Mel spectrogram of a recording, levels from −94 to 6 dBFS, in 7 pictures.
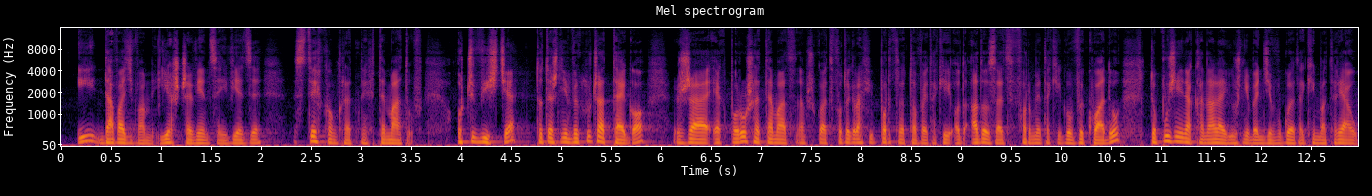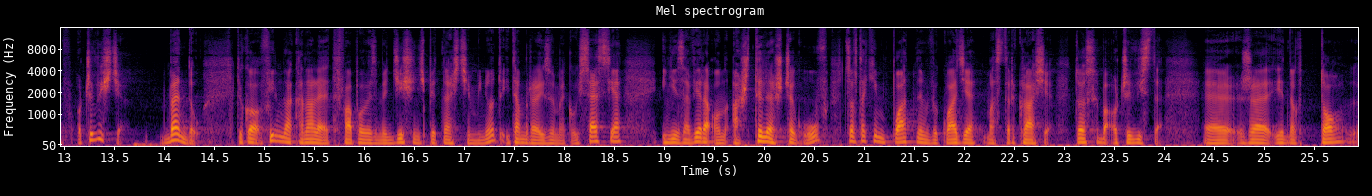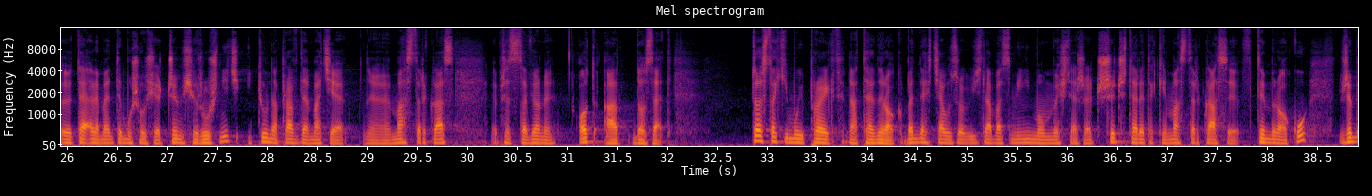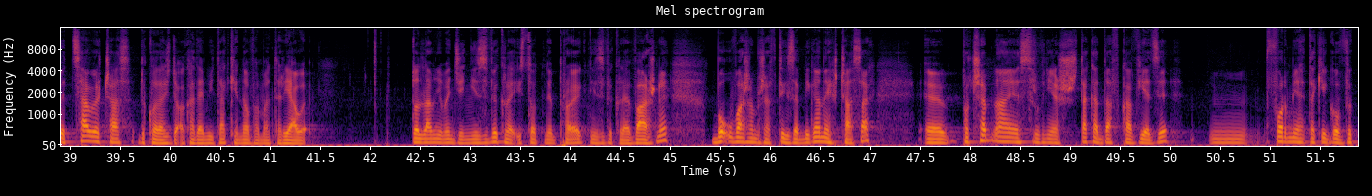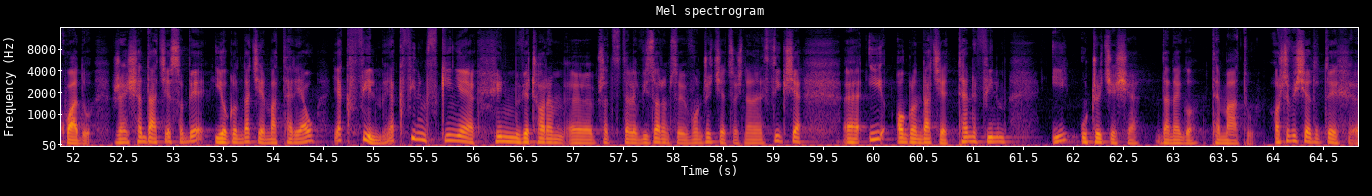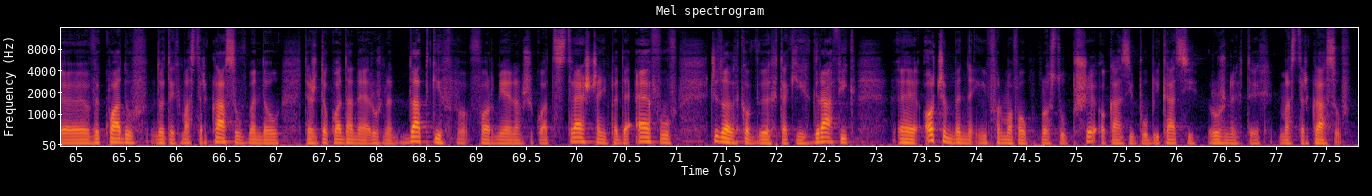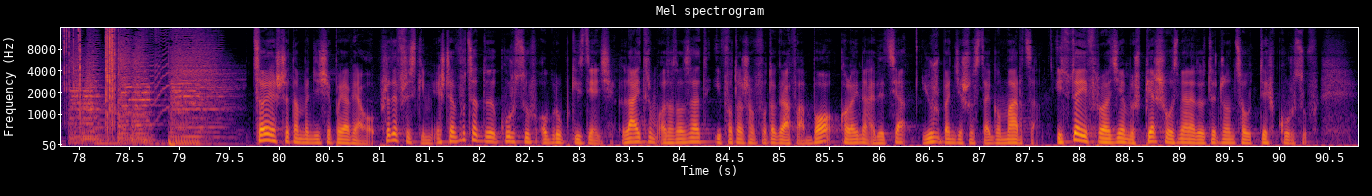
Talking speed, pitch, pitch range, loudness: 165 wpm, 110 Hz, 100-125 Hz, -27 LUFS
